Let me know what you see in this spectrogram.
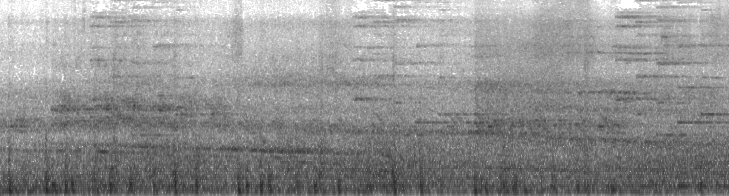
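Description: Electric commuter train pulling slowly out past the platform: steady wheel-and-rail rumble with a thin wheel squeal and irregular knocks over the rail joints.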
